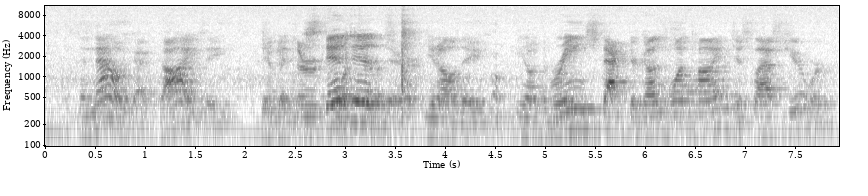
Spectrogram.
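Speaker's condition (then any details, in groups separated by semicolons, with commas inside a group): No condition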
